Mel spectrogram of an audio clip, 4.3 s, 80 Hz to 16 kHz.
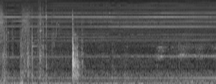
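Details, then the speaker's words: B&K 1077 vintage TV analyst, apparently water-damaged, with 33GY7 horizontal output tubes and no high voltage: switch clicks, then a thin, steady high-pitched squeal that never develops into a proper run; horizontal output squeal from shorted capacitor. "of that later in the video but let's jump right into it like I said no high voltage I think it just squeals"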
